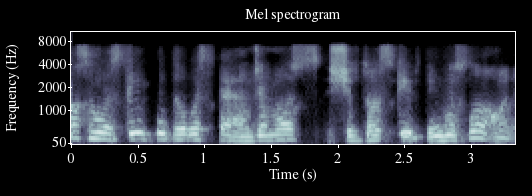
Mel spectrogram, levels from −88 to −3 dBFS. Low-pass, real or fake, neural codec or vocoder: 7.2 kHz; fake; codec, 16 kHz, 1 kbps, FreqCodec, smaller model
